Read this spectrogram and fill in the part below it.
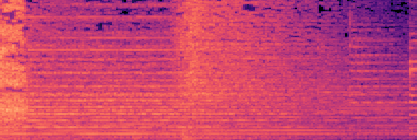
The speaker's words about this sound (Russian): Вы слышите эти чудесные звуки, словно кто-то играет на солнечных лучах и струйках воды – это цимбалы, мои старинные подданные, с которыми всегда весело и радостно на душе.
